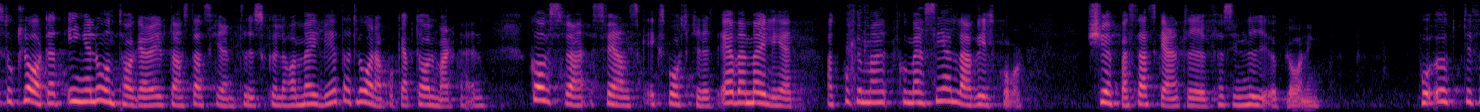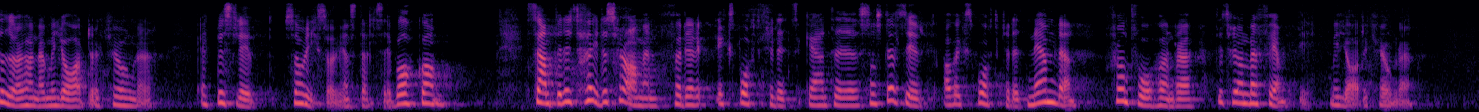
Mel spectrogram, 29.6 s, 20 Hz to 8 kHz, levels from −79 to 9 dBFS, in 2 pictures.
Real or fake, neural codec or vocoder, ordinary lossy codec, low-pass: fake; codec, 16 kHz, 4 kbps, FunCodec, trained on Chinese and English, 50 frames a second; none; 7.2 kHz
